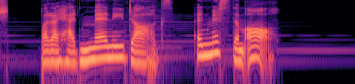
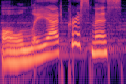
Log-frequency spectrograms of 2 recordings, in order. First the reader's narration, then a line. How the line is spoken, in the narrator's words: Grandpa George said, laughing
